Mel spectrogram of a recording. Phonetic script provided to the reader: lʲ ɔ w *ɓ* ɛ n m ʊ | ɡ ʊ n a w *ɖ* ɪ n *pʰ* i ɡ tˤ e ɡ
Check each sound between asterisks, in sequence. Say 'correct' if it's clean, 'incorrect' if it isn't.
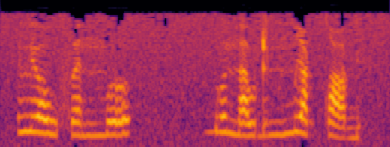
incorrect: f, correct, incorrect: m

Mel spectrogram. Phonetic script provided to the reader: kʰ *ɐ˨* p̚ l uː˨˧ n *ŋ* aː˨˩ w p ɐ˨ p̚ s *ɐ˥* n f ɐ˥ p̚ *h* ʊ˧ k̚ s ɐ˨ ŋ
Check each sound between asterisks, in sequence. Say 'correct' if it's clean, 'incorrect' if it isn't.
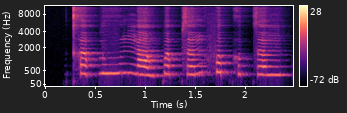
correct, correct, incorrect: ɐ˨˥, correct

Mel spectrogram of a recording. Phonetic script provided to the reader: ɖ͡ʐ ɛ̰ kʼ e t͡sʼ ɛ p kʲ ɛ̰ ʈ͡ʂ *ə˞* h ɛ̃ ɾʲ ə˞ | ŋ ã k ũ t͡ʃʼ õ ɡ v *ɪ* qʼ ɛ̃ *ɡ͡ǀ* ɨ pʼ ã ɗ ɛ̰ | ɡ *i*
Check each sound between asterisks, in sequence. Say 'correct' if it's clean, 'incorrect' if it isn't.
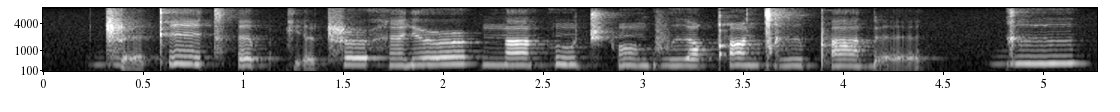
correct, incorrect: ɨ, correct, incorrect: ɨ

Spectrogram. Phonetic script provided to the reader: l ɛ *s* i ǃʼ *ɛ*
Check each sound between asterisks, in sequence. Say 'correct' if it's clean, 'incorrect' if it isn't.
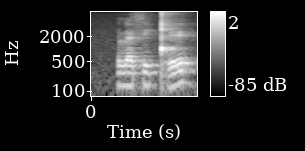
correct, incorrect: e

